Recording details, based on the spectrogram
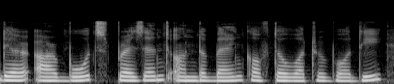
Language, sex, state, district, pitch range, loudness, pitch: English, female, Assam, Kamrup Metropolitan, 175-190 Hz, -15 LUFS, 180 Hz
